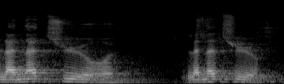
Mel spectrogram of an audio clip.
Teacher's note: Le son e, on va comme l'entendre un tout petit peu à la fin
